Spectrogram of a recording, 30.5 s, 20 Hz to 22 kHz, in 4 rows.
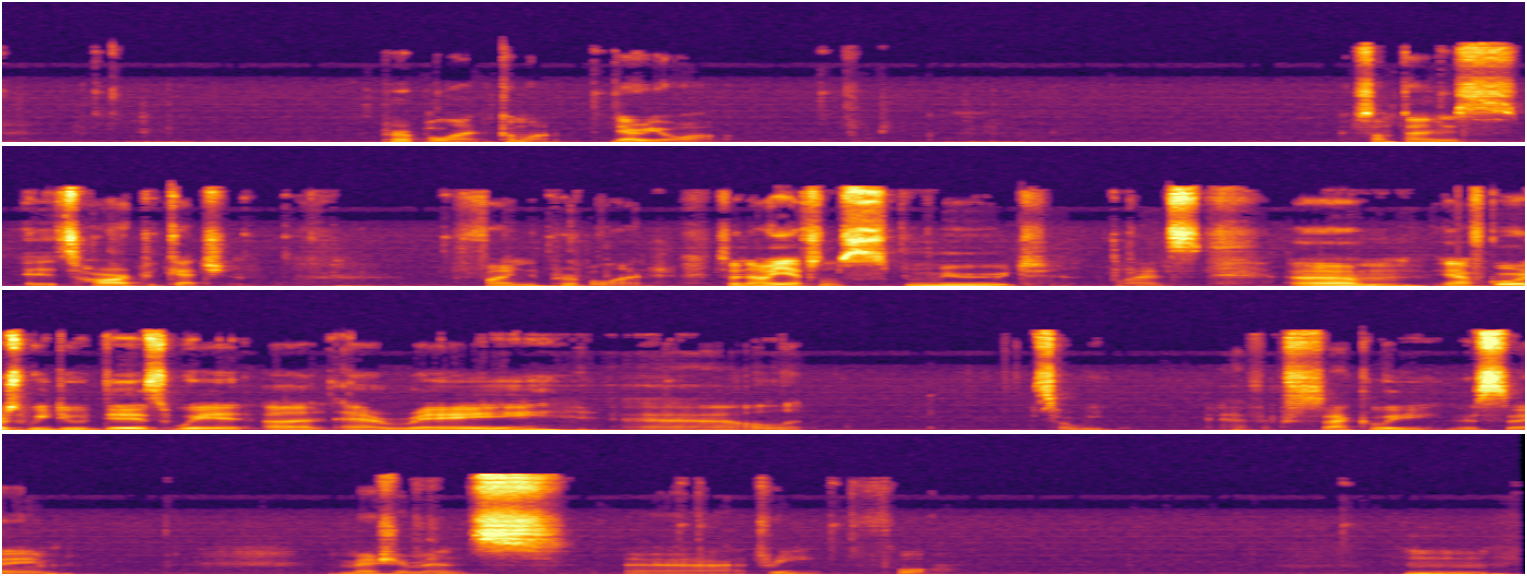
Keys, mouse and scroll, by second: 0.7 ctrl+r, 4.2-6.0 drag, 4.9 ctrl+r, 6.0-7.2 middle drag, 8.2-10.3 drag, 9.1-10.5 middle drag, 9.1 right click, 9.4 ctrl+r, 10.3 right click, 10.5 click, 10.6 Tab, 10.9-12.2 drag, 12.2-13.9 right drag, 13.2 KP_1, 13.9-16.1 middle drag, 16.1-21.2 drag, 26.4-29.0 drag, 29.6-30.4 drag.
